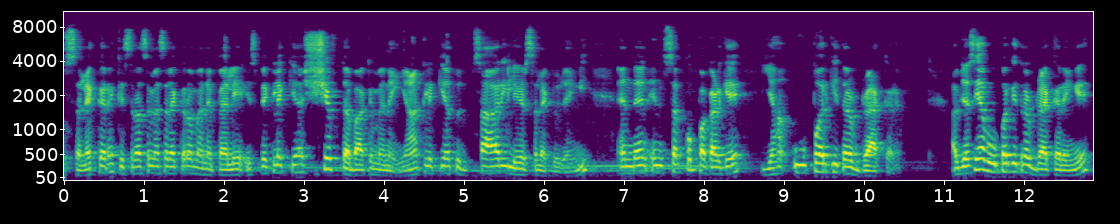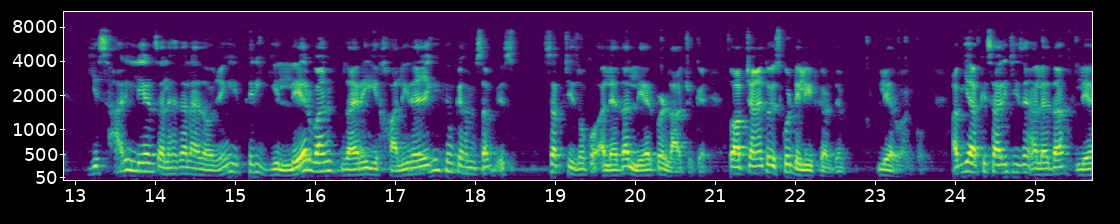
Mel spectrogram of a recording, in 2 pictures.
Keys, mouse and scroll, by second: 4.2 shift+click, 7.4-13.8 drag, 15.1-19.8 drag, 19.8-23.2 drag.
